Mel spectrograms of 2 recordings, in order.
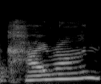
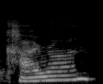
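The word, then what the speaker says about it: chyron: three different lines type it's called a Chiron it's spelled uh chyon but it's called a Chiron and um that the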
